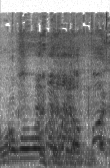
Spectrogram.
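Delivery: high, loud startled protest; mock alarmed whoa. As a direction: back off, shocked and loud. His startled reaction retold.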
